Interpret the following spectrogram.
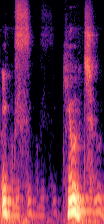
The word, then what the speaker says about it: excuse: সুতরাং এখানে এই শব্দটির সঠিক উচ্চারণ হবে এক্সকিউজ।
